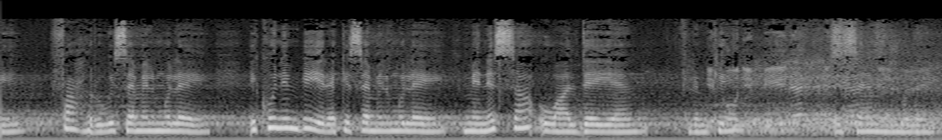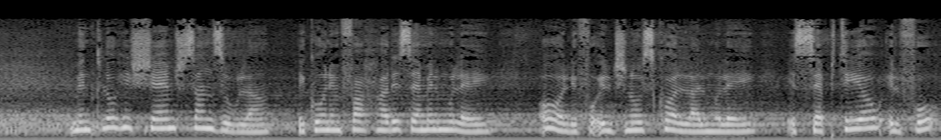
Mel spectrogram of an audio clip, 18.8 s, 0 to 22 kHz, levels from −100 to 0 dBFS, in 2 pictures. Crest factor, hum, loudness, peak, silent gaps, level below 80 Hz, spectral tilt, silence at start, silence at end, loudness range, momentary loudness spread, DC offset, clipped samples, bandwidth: 14 dB; none; -24 LUFS; -10 dBFS; none; -64 dBFS; -5.5 dB/octave; 0 s; 0 s; 3 LU; 9 LU; 0.3%; under 0.1%; 13.5 kHz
